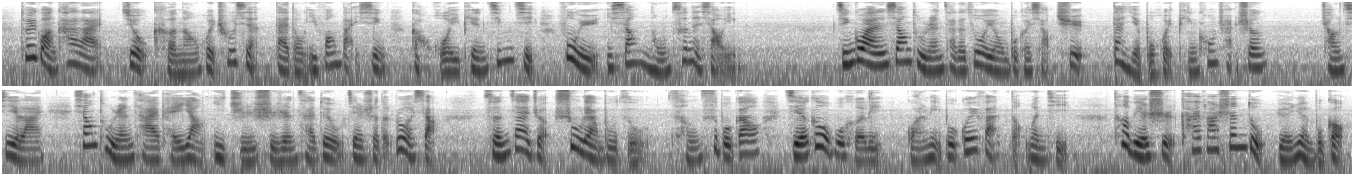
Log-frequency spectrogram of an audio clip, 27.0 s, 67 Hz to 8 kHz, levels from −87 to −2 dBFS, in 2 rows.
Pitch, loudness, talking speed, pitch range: 180 Hz, -25 LUFS, 240 characters per minute, 150-225 Hz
